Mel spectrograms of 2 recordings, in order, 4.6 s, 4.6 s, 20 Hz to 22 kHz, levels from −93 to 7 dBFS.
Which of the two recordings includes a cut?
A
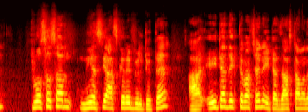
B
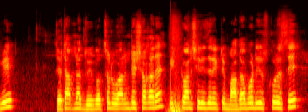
B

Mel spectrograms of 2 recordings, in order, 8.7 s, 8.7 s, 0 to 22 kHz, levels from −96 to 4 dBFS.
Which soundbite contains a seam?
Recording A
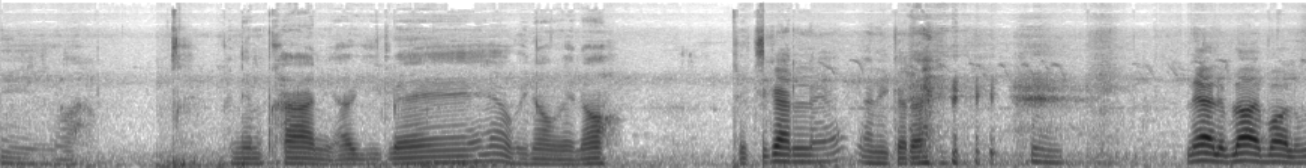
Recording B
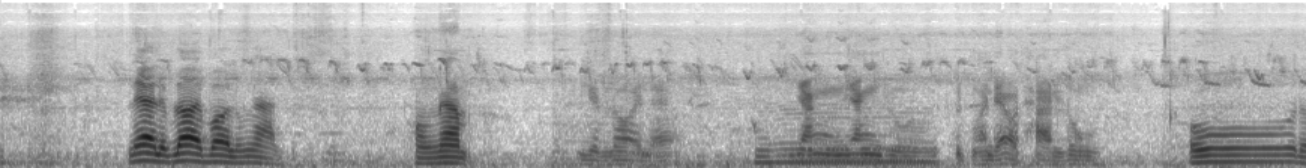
A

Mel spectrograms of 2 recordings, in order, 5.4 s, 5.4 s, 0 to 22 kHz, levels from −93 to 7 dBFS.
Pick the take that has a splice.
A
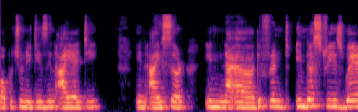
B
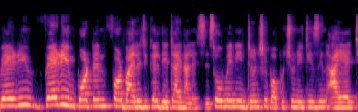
B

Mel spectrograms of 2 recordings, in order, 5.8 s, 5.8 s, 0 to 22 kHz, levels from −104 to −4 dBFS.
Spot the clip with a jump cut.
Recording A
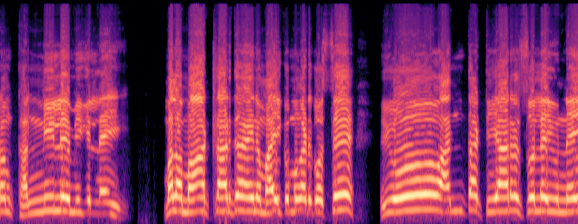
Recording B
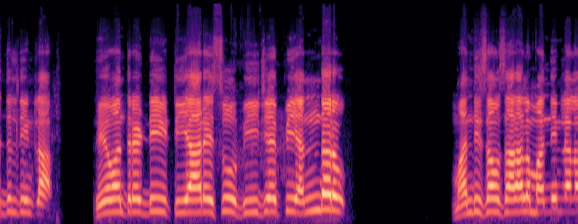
A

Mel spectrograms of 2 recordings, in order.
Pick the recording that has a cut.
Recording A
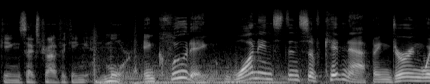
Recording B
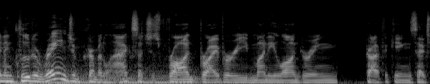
A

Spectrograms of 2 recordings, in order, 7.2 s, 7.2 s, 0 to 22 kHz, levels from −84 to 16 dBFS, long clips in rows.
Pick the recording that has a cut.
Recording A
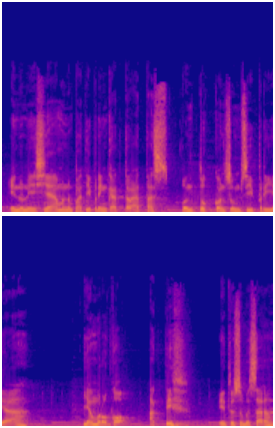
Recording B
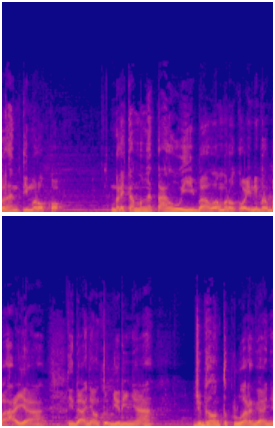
B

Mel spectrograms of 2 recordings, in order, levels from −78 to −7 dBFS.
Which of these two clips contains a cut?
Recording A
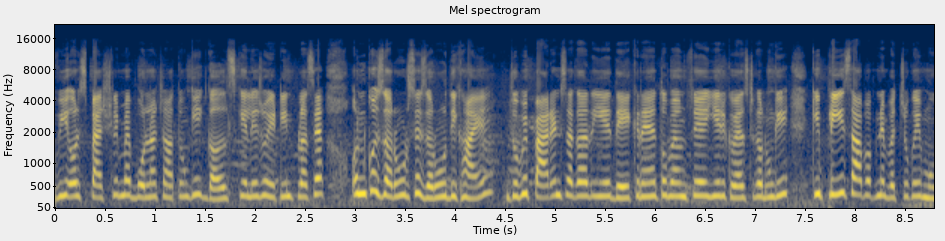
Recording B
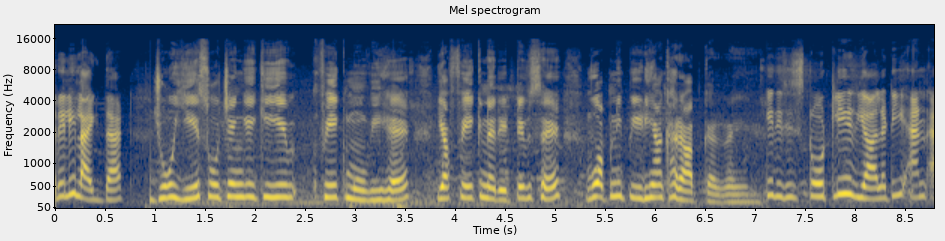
B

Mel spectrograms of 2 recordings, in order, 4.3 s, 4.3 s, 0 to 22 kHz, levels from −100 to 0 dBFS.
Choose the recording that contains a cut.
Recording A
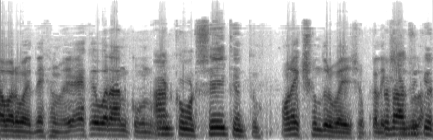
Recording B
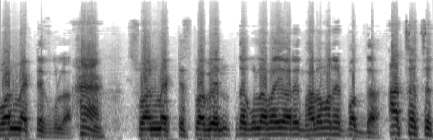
B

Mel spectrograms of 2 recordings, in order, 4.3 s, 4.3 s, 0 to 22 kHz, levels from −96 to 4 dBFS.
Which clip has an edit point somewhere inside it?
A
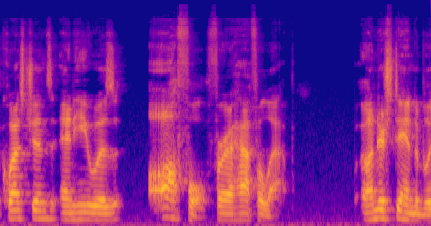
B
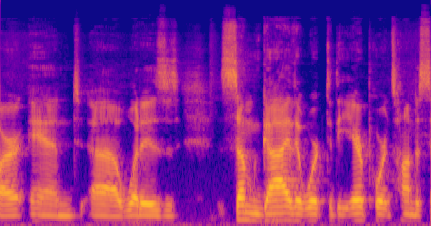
A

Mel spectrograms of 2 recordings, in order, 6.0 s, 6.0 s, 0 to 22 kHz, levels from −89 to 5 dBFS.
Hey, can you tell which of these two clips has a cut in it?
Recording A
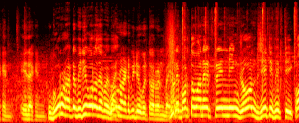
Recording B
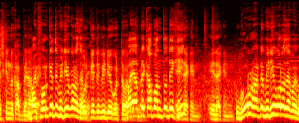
A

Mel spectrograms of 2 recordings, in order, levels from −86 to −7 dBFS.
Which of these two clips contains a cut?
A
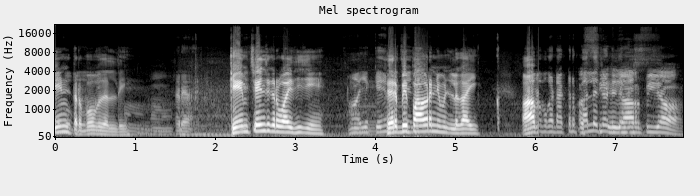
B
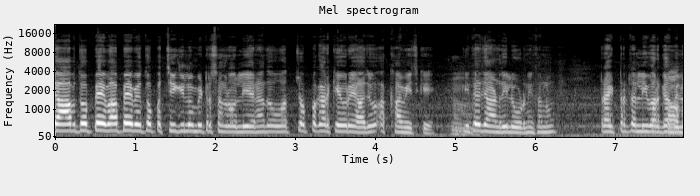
A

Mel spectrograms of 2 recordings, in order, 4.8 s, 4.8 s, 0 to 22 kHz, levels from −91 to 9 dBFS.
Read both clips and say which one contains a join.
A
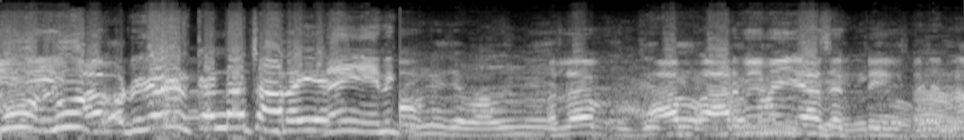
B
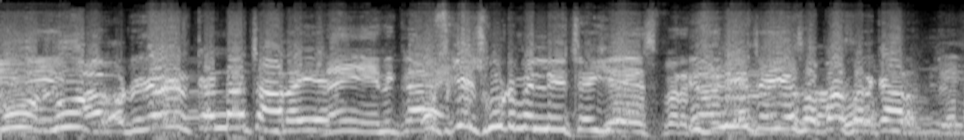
A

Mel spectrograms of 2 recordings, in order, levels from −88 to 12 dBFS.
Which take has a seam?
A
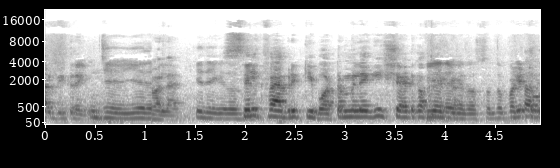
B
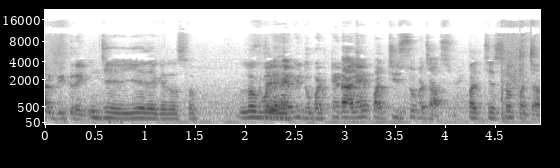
A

